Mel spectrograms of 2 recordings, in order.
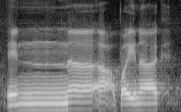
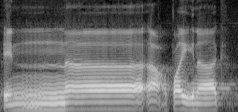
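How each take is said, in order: First: The long vowel is held for two counts. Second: The long vowel is held for four counts.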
